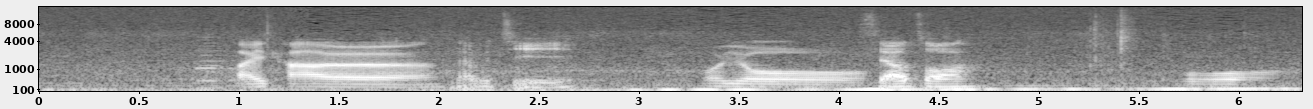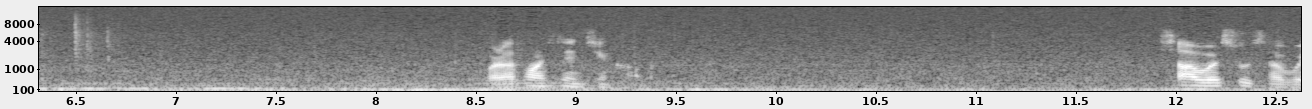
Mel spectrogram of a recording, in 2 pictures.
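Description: A small cat-like creature cries out in short, high calls.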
